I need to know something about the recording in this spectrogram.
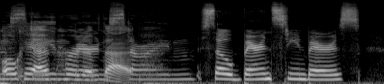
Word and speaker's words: Berenstain: Oh, Berenstain, okay, I've heard of that. Berenstein. So Berenstain Bears, we think it's spelled Berenstein like Stein, but it's spelled Berenstain like Stain.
